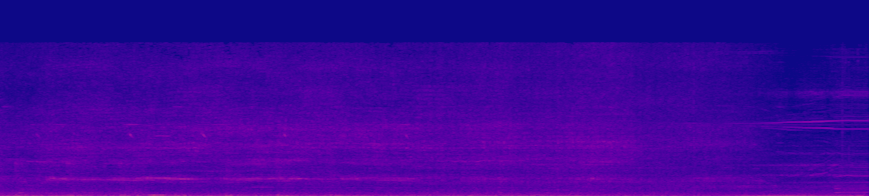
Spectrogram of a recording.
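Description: A radio-controlled excavator's small electric motors whine faintly as it tracks and works in sand, over a steady background hiss. A few thin steady tones come in near the end.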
